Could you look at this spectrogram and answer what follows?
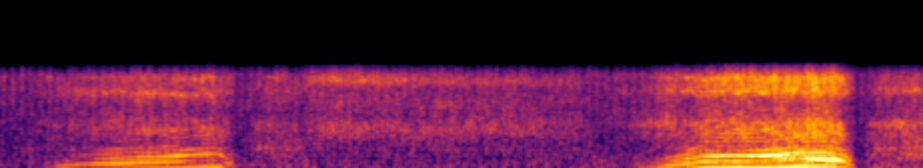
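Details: Adult man (boyfriend) asleep: two loud, low, rattling snores on breathing in, separated by quiet breathing out; ordinary snoring.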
